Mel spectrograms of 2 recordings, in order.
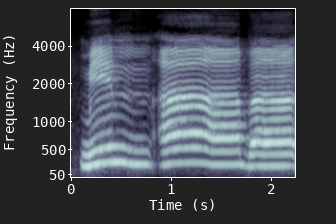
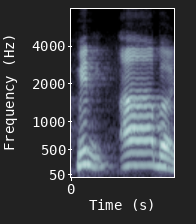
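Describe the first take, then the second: First: The n is held clearly and smoothly. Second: The n is cut off with an abrupt jerk. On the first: The speaker calls it right. "seperti itu" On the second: The speaker calls it wrong. "jangan seperti seperti itu ya"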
